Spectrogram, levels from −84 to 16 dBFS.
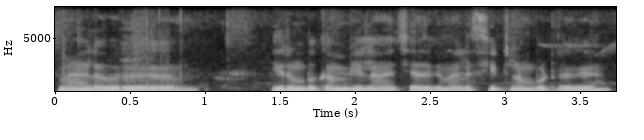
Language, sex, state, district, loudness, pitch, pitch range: Tamil, male, Tamil Nadu, Kanyakumari, -14 LUFS, 135 Hz, 130-140 Hz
